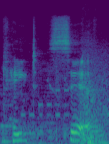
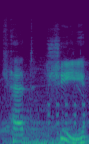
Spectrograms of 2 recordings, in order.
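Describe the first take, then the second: First: The name sounds like 'Kate Sith', as spelled. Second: The name sounds like 'Ketchy', as one word. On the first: The speaker calls it wrong. "often confused as Cait Sith due to how it's spelled" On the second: The speaker calls it right. "its true pronunciation is Ketshi"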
